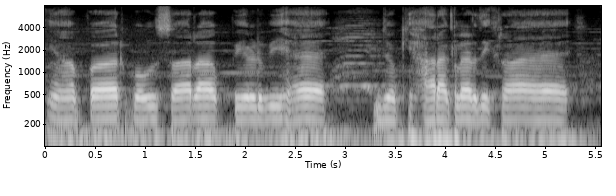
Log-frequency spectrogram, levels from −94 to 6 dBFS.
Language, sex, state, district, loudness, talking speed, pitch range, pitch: Hindi, male, Jharkhand, Deoghar, -16 LUFS, 150 wpm, 110-115 Hz, 115 Hz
